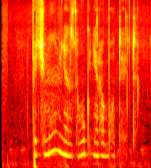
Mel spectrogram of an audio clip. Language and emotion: Russian, sad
